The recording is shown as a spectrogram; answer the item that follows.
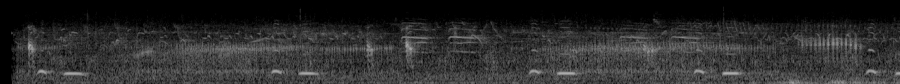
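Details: Frog calling by a forest river: short, low tonal notes, each dipping slightly, repeated about every two and a half seconds, with high bird chirps and a steady background hiss.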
